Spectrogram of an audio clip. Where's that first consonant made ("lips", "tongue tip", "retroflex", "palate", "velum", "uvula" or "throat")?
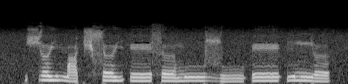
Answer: palate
